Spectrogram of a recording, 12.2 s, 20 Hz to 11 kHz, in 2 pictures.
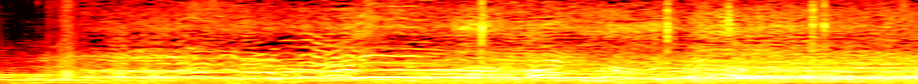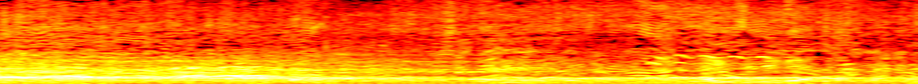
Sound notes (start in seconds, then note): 1.0 cheering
